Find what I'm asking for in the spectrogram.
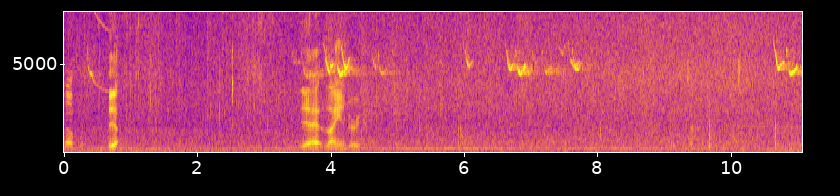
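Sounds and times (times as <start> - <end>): bird chirping: 0.0 - 0.9, 3.3 - 8.3, 9.2 - 11.0
steady low hum: 0.0 - 11.0
wind over open water: 0.0 - 11.0.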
